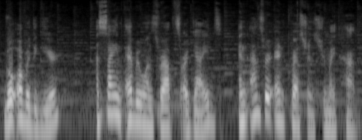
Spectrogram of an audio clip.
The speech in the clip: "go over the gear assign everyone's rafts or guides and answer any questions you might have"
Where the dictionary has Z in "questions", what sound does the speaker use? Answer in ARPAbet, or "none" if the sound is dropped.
S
